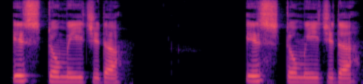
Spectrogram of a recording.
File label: "estomecetv", Muscogee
